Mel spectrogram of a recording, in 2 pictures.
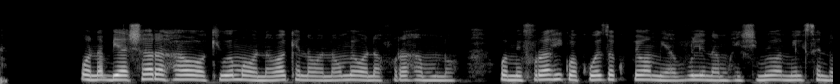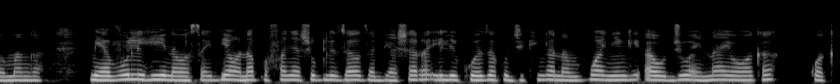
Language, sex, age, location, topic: Swahili, female, 25-35, Kisumu, government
